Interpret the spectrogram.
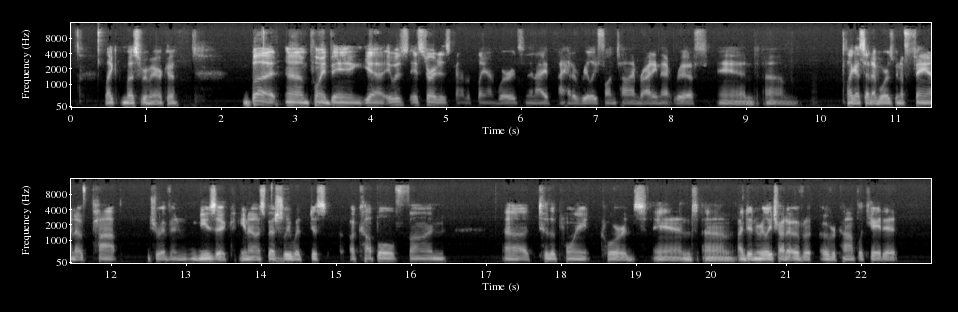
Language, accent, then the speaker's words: English; the South, United States; That's kind of about growing up in the South and, you know, growing up and like, you know, like hearing that whole thing, like sweet little country boy kind of stuff.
